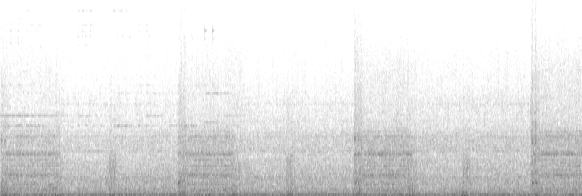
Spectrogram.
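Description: Dense industrial noise music: a steady low hum under a thick grinding, rumbling noise that resembles a large engine, the texture shifting abruptly twice, a little under three seconds apart.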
